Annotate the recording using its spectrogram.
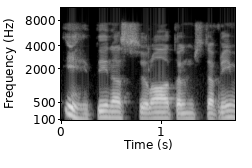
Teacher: the ha, when you say ihdina sirat al-mustaqim, it needs to come from the bottom part of your throat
